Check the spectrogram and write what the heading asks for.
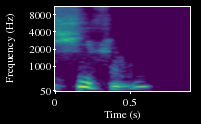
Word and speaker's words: Skyfri: So one other thing I had to tell you that Skyfree actually is a Norwegian word in a sense. So it's pronounced as Shifi. – Oh, she-free.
